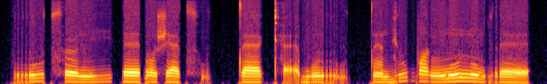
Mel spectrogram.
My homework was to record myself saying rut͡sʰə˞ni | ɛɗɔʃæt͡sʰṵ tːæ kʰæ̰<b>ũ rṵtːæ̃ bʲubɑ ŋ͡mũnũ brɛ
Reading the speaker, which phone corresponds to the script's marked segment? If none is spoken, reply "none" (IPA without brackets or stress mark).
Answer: b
